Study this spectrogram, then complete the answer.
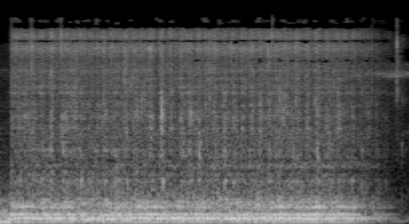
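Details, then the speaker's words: Yamaha jet boat after fitting a Solas stainless steel impeller housing and servicing the cone bearing and intake screen: a little noisy at first, then an even, steady engine and pump drone with no knocks or grinding before a clean shutdown. "start it up it's a little noisy at first but then I don't know once the water got going and it I don't know if it seeded itself a lot of quieted right down"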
